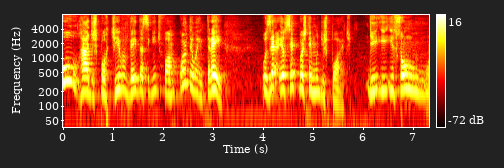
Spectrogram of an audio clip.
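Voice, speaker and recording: A man speaks with a high pitch and lively intonation. His tone is animated and his pace moderate. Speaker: radio announcer and sports journalist. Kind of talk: casual interview storytelling.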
